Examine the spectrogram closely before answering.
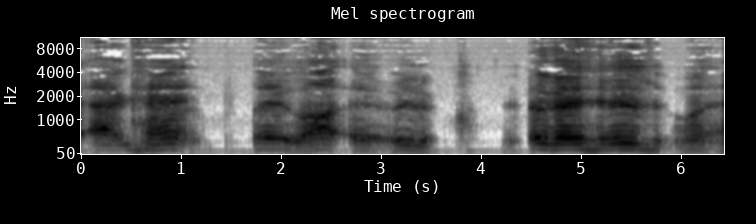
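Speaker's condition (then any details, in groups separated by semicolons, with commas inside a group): Cerebral palsy; one hand affected; atypical speech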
